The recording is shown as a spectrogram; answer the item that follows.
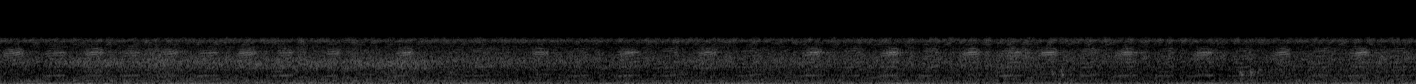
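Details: An enormous frog chorus fills the dawn at the Deokso IC expressway interchange in the rainy season, with light fog and sparse traffic. Croaks repeat roughly seventy-seven times a minute in a loose rhythm, layered over a continuous high chorus drone.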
